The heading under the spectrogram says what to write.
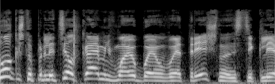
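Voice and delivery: ordinary delivery

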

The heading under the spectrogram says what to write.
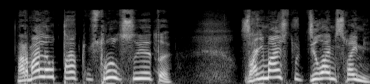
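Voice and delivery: Kazakh-accented speech. Parodying Kazakhs and Kyrgyz while speaking Russian, with a put-on Kazakh or Kyrgyz accent. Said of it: "обижу и киргизов, и казахов ... пародировать ... Вот так вот вроде похоже".

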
